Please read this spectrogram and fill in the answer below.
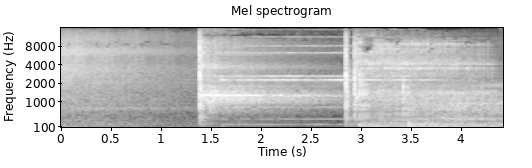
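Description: Cartoon sound effects for a hand-cranked lottery drum giving out its draws. A sharp click comes about a second and a half in, followed by a steady ringing tone. A second click with more ringing follows near the end.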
